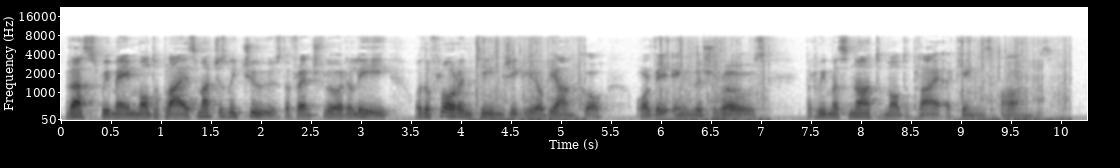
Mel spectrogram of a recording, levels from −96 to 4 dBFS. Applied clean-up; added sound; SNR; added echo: none; Animal; 11 dB; none.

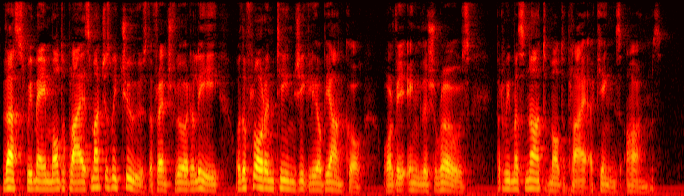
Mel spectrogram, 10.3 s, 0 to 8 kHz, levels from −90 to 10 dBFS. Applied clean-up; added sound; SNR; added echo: none; none; none; none.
